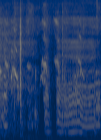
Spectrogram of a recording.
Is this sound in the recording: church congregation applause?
no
